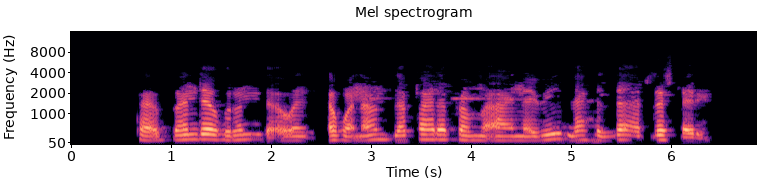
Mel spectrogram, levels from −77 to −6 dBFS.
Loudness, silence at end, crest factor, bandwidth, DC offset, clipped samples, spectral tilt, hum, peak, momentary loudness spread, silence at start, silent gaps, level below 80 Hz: -23 LUFS; 0.5 s; 18 dB; 5.2 kHz; under 0.1%; under 0.1%; -9.5 dB/octave; none; -6 dBFS; 7 LU; 0.7 s; 2.48-2.55 s; -66 dBFS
